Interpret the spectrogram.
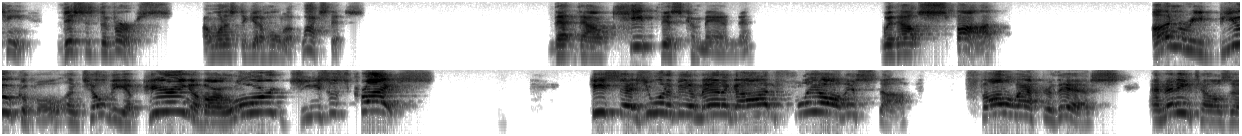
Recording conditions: large echoing room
